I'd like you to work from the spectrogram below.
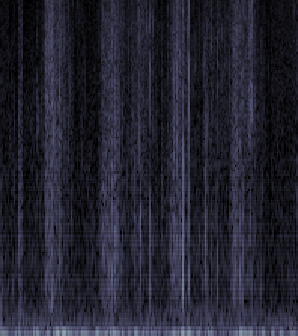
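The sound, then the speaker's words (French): Footsteps crunch and rustle through dry brush and brambles while walking in a forest, a steady walking rhythm of crackling leaves and twigs, fairly loud, with no voices. “Imaginons qu'Inès soit partie se promener en forêt et qu'elle se soit griffée les mollets avec des ronces”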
